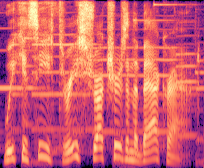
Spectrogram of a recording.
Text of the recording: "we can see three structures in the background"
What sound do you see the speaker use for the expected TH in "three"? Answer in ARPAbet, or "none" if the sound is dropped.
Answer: TH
